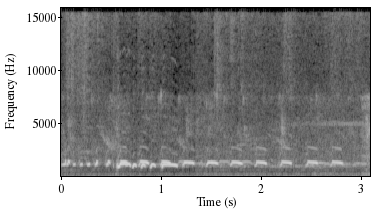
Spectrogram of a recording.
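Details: Local Indonesian zebra dove with a big voice, singing persistently as a lure to make other doves answer; a quick run of about a dozen short, arched cooing notes, evenly repeated, slightly fading toward the end over faint low background rumble.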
